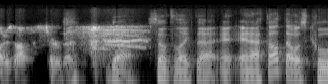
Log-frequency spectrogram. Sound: laughing

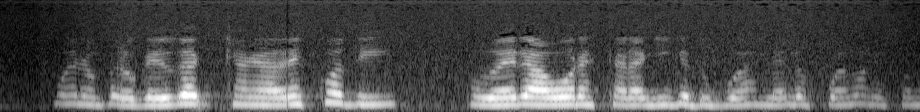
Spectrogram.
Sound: speaking in Spanish

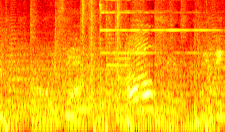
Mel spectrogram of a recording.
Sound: cash register dinging

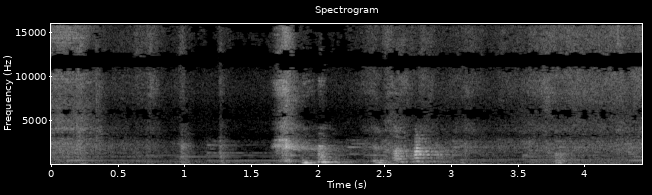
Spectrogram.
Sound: laughter

